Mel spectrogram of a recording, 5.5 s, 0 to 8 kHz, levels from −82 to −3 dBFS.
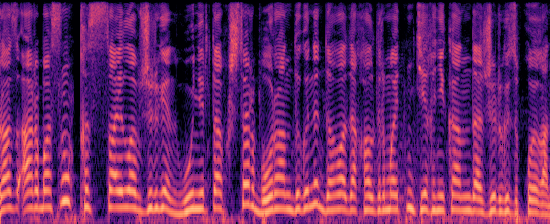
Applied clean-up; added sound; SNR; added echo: none; none; none; none.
